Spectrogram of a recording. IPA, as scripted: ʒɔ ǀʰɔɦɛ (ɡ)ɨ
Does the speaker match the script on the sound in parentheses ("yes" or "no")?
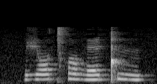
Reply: no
